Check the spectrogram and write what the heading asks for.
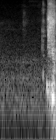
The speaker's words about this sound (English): Not you, the dog sneezed.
